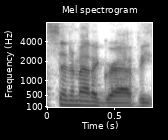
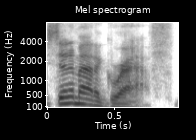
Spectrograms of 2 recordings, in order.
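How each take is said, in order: First: The word ends with an extra final 'ee' syllable. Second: The word ends on the 'graph' syllable. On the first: The speaker calls it wrong. "It's not cinematography" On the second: The speaker calls it right. "That's what it is"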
